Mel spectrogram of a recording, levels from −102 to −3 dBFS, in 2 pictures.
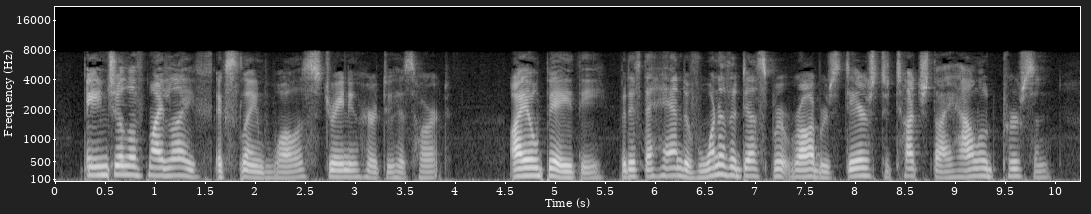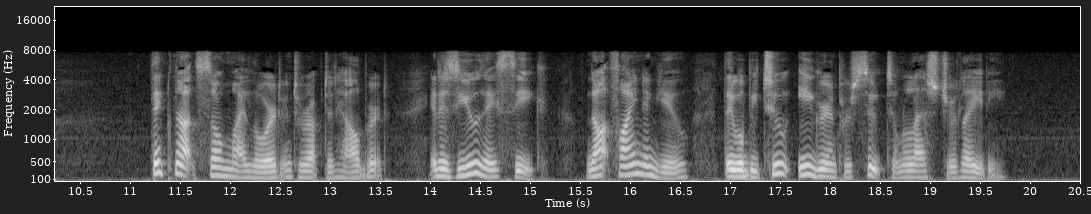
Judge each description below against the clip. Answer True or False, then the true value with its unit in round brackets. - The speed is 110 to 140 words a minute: False (165 wpm)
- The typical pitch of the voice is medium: True (155 Hz)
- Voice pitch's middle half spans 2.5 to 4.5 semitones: True (4.1 semitones)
